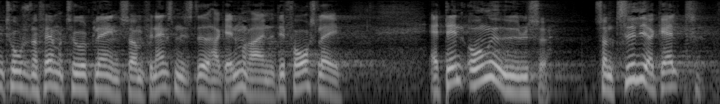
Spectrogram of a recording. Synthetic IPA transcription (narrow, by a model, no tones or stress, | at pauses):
nt͡sʰo̝̰ːt͡sʰusn̩ɒ̽fem̰ɒ̽t͡sʰyːʊpʰlɛ̰ːnsɒ̽mfinæn̰sminisd̥e̝ɐð̩ˠhɑ̈ɡ̥enm̩ʁɑ̈ɪnð̞̩ˠd̥e̝fɒːslɛ̰ɪ | ʔæd̥enɔ̽ŋəyðˠl̩sə | sɒ̽mt͡sʰið̞ˠliɐːɡ̥æl̰d̥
